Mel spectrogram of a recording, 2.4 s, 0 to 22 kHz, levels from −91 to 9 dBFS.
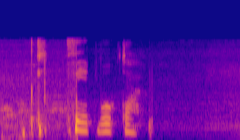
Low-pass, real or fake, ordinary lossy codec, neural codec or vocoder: none; real; none; none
